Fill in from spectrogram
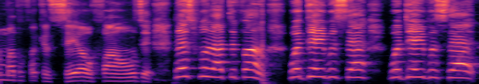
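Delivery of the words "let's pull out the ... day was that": high, mimicked argumentative voice; mock her insistent questioning up high; mock squabbling. Woman mimicked demanding proof from the phones, mock squabbling.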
